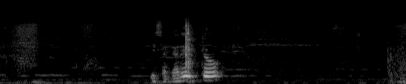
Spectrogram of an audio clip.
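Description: Metal parts of a sewing machine click and rattle as they are handled.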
